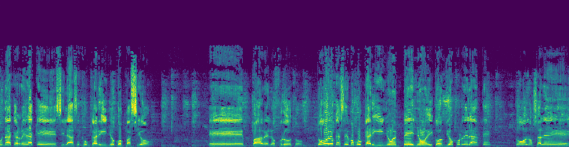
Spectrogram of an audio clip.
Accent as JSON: {"language": "Spanish", "town": "Margarita", "region": "Nueva Esparta", "country": "Venezuela", "lives_now": "Caracas, Venezuela", "said": "salí de Margarita a Caracas porque vi que aquí se evoluciona más rápido, hay mucho más que aprender acá"}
